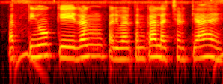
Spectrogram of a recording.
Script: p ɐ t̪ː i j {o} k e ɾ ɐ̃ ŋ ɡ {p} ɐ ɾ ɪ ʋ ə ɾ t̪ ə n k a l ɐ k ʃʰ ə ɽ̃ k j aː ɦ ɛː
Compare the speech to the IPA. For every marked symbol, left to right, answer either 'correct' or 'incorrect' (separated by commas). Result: incorrect, correct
